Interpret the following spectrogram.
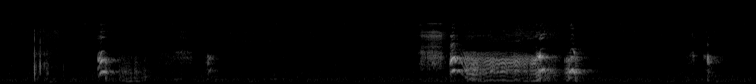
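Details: A Miniature Pinscher barks at a Halloween pumpkin it seems scared of, giving sharp, high barks, a few single yaps then a longer strained burst.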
